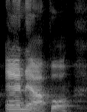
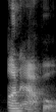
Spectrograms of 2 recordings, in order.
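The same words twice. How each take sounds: First: The word an has its full vowel. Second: The word an is reduced to un. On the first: The speaker calls it wrong. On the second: The speaker calls it right. "an becomes un"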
